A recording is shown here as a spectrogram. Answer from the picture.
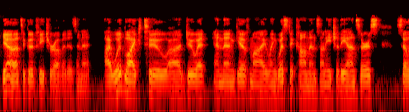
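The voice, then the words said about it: Mixed American-English accent, monotonous, nerdy. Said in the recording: “I have an idiosyncratic accent, which is partly from growing up in Houston and Chicago, and then Boston, and then England, and partly from being an academic, so it's sort of nerdy, and then it's partly sort of autistic and monotonous”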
